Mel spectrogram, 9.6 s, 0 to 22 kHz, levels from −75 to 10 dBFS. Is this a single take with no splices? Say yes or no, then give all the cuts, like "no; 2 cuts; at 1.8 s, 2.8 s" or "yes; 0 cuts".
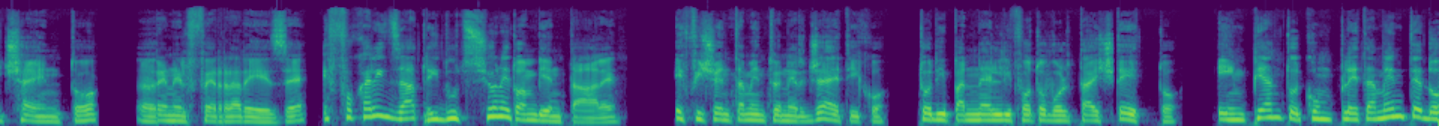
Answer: no; 7 cuts; at 1.1 s, 2.8 s, 3.4 s, 6.1 s, 7.4 s, 8.1 s, 8.7 s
